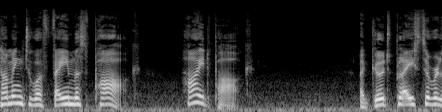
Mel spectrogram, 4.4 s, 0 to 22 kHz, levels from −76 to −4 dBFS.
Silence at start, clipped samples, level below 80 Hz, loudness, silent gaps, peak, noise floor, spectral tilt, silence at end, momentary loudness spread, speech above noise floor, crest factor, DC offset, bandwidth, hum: 0 s; under 0.1%; -40 dBFS; -19 LUFS; none; -4 dBFS; -39 dBFS; -5 dB/octave; 0 s; 9 LU; 21 dB; 16 dB; under 0.1%; 16.5 kHz; none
